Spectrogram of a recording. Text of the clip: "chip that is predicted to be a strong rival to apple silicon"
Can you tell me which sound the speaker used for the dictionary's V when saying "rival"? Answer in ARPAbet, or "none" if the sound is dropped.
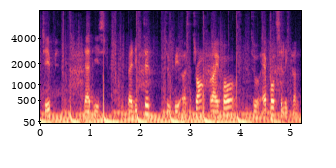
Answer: F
